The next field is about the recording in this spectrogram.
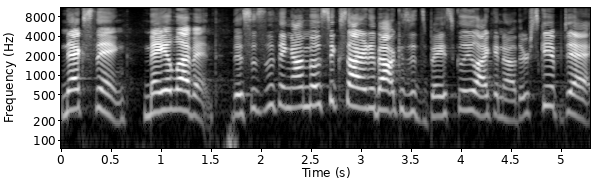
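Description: A woman speaks in a raised, projected voice with a bright, sharp tone. Her pace is fairly quick, her pitch varies in an ordinary way, and the background is quiet. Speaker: school staff announcer. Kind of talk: school announcements. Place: hall. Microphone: studio mic.

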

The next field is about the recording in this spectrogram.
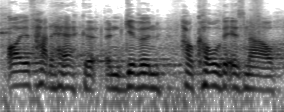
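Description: A man speaks with monotone, flat intonation. Noticeable background noise sits behind him. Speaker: urban explorer vlogger. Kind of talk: casual vlog chat. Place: factory. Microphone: phone near.

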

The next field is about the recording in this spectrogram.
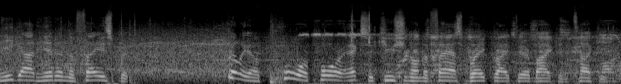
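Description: Moderate pace, a dry sound with no echo and loud background noise. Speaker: color commentator, analyst. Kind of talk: live sports commentary, analysis.

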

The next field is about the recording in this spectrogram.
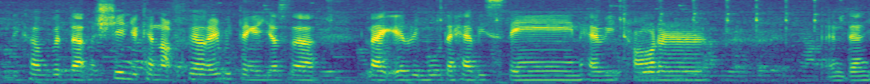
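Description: Over clear background music, a woman speaks at a fairly slow pace. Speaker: dental hygienist. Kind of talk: explaining a dental cleaning to patient. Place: office.

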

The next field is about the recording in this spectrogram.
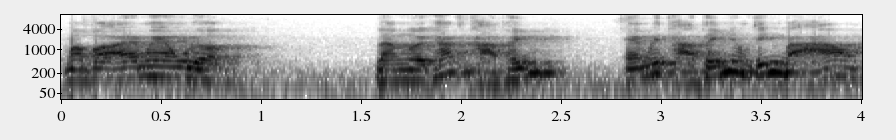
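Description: With audible room echo and light background noise, a man talks at a very fast pace. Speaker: volunteer crime-fighting group leader helping find missing wife. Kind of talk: interview, questioning a man about his missing wife. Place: studio.

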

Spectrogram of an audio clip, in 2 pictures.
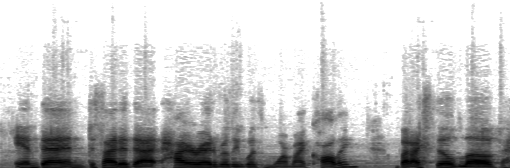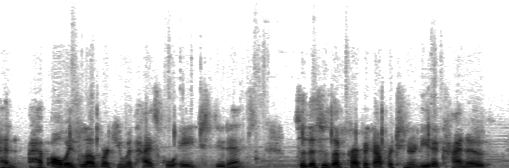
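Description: A woman speaks at a fairly quick pace with a very deep, low pitch. Faint music plays in the background. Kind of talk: interview answer. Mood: warm, positive. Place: home room. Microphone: video call.

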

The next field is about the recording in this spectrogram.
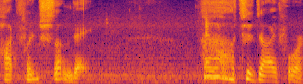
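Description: Noticeable background noise sits behind a woman who speaks at a very slow pace. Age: 80s+. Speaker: actress and dancer; voice actress. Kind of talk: interview answer. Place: cafe.

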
